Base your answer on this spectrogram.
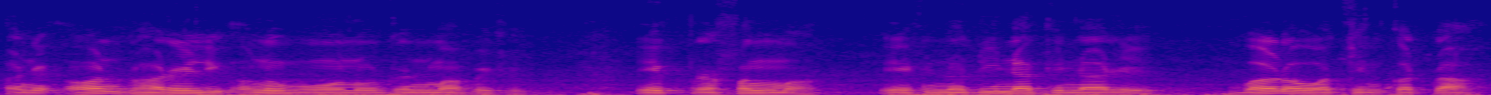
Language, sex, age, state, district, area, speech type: Gujarati, male, 60+, Gujarat, Kheda, rural, spontaneous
